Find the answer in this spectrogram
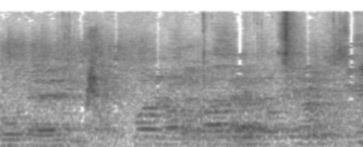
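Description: Indistinct voices talking, too unclear to make out words, with a short high tap near the end.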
